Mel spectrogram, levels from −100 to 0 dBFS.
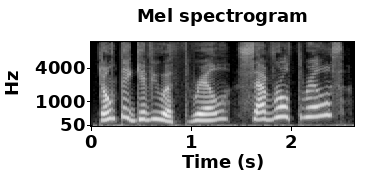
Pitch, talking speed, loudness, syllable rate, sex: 305 Hz, 160 wpm, -17 LUFS, 4.5 syllables/s, female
